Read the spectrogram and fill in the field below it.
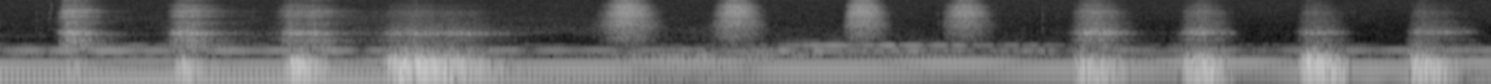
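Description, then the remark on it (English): A run of deep, airy breaths in a steady rhythm, fairly loud, some heavier and some thin and whispery, over a constant low humming drone with no talking. “I'll just keep breathing, keep going.”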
